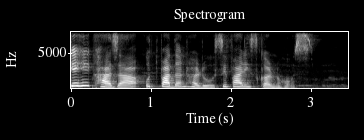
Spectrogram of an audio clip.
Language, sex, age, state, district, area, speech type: Nepali, female, 18-30, West Bengal, Darjeeling, rural, read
